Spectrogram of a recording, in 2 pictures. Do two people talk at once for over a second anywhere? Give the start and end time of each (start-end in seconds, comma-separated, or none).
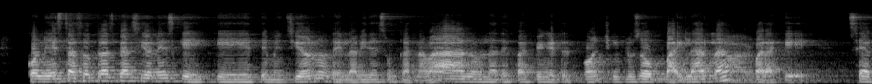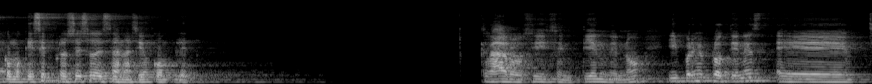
none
